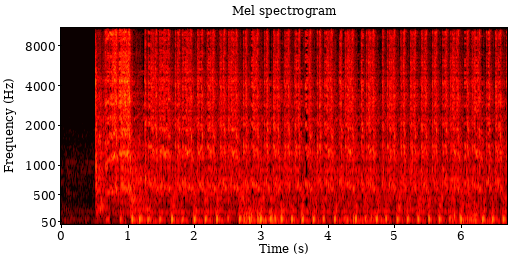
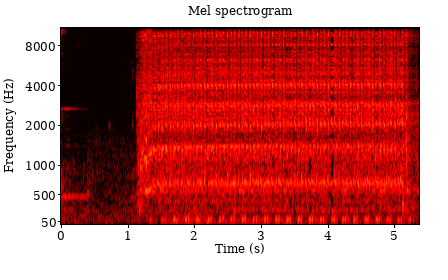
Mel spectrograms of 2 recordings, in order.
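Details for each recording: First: Sym Jet 14 fuel-injected scooter on jump-start box, throttle cable off, trying to start at idle: long bursts of fast starter cranking, tries but never fires; owner suspects overheating ECU, unconfirmed. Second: Sym Jet 14 fuel-injected scooter with starting trouble and rpm fluctuation, battery charged to 13.2 V, compression test while cranking: even pulses about three per second; 9 bar, not great but within normal 8–12 bar range.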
